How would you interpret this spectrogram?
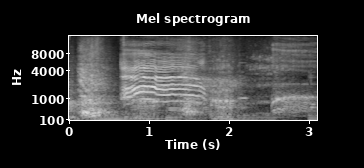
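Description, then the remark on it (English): A tiger lets out a loud roar with a rising, rumbling growl and harmonic snarl, followed by lower grumbling snarls over about three seconds, no talking. “A toga, a toggle, a tiger. A tiger?”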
